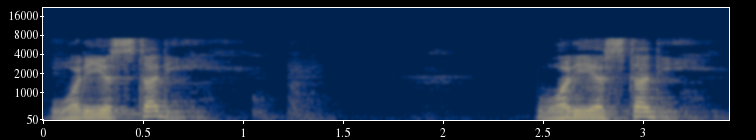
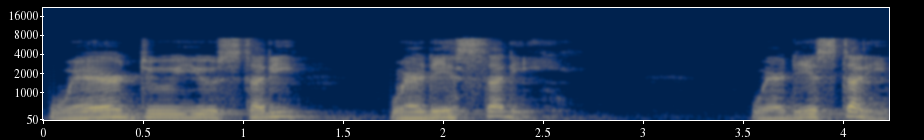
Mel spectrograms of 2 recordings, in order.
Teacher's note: So what do you becomes whatia. Where do you becomes where do ya. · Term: reduced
